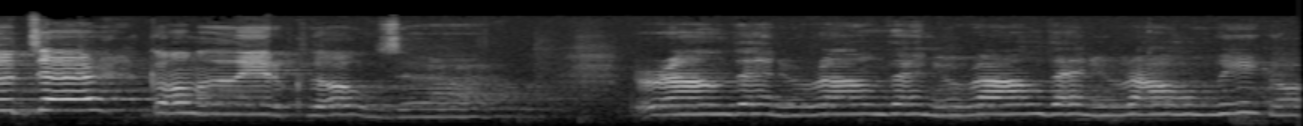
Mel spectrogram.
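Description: A young woman singing solo into a handheld microphone: two sung phrases with long held notes and vibrato, and a short pause for breath about four seconds in.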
